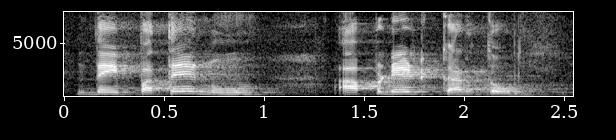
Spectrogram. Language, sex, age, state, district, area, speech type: Punjabi, female, 60+, Punjab, Fazilka, rural, spontaneous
